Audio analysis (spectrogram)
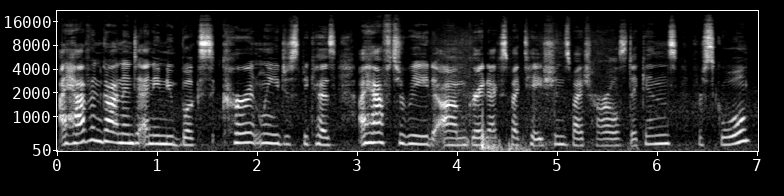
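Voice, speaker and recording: A woman's voice: on the high side, moderate pace, fairly bright tone, slight background noise, low-quality recording. A teenage girl from Minnesota with a northern accent, rambling cheerfully through viewer questions in a casual vlog from her car. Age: teens. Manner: bubbly, rambling, self-deprecating. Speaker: book vlogger. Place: in a parked car.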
